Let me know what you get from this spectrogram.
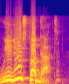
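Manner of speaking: booming, very loud, high roar. Retelling roaring back from the kitchen: retelling own roar. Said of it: "I roared".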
